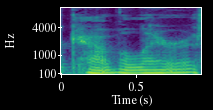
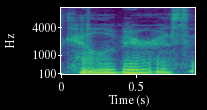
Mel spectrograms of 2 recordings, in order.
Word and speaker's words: Calaveras: I do believe it is Calaveras, and I have been mispronouncing it, so if that annoys you, I am so sorry.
